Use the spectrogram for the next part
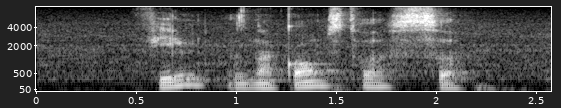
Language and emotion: Russian, neutral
